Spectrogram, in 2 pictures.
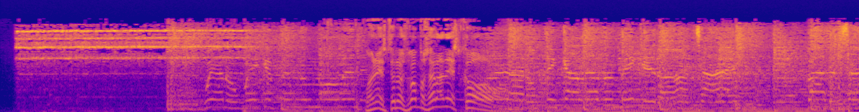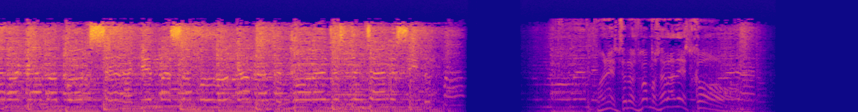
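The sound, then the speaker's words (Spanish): A loud, upbeat TV sitcom theme song, the theme of Saved by the Bell (Salvados por la Campana), plays, drops out briefly near the end, returns, then is cut off early, stopping abruptly partway through. A voice speaks briefly over the music. “le he puesto Salvados por la Campana y se ha cortado”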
